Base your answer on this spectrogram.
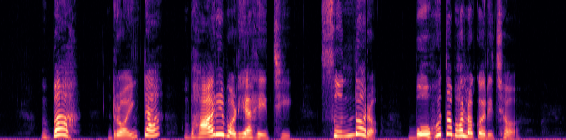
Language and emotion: Odia, surprised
